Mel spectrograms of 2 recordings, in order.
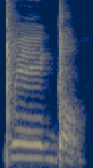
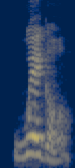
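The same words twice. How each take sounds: First: "Wiggle" split into two even beats; syllable by syllable. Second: Said in the usual way. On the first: Shown as a demonstration. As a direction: clap out both syllables of "Wiggle". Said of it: "clap the syllables out". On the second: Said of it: "I'll say the word".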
